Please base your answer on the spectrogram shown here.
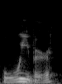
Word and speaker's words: Weber: I know it looks like Weber State, but it is actually pronounced Weber.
